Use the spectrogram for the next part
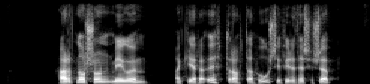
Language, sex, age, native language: Icelandic, male, 60-69, Icelandic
